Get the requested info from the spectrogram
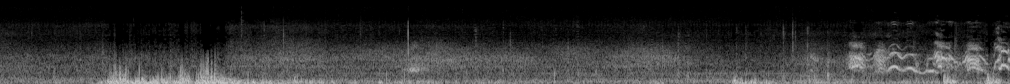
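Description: Wind buffeting the microphone as a low rumble. Near the end, a dog whines with a wavering pitch that rises and falls.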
